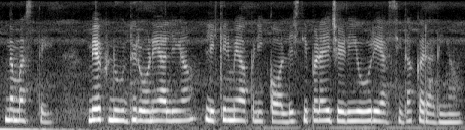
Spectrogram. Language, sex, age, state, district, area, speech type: Dogri, female, 18-30, Jammu and Kashmir, Reasi, rural, spontaneous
